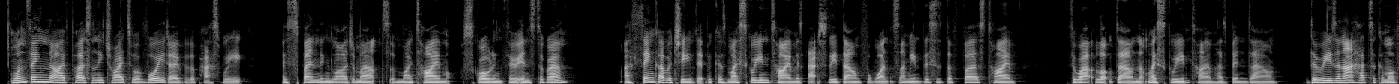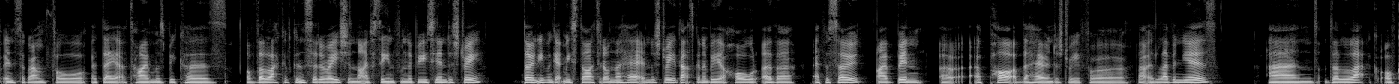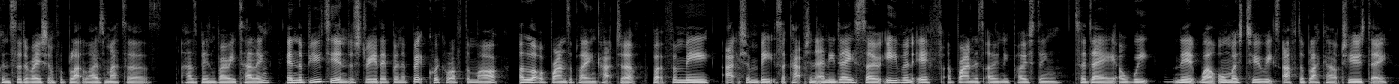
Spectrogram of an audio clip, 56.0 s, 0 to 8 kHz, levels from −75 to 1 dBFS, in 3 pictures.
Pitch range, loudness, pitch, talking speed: 135-150 Hz, -19 LUFS, 140 Hz, 185 wpm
